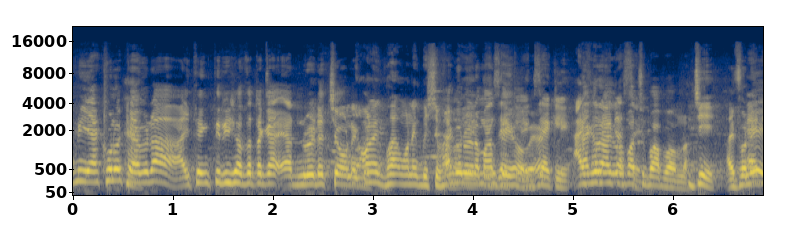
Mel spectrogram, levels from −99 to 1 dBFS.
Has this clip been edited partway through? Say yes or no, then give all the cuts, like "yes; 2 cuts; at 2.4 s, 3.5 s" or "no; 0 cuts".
no; 0 cuts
